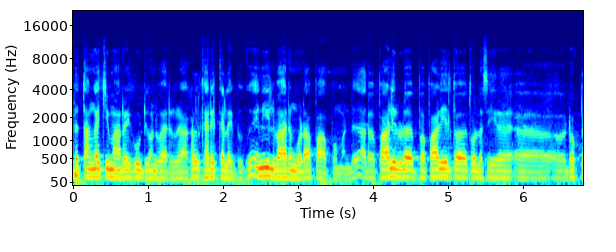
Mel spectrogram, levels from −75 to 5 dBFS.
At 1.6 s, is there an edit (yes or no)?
no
